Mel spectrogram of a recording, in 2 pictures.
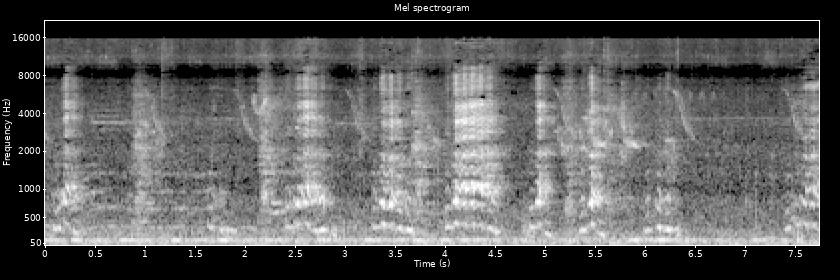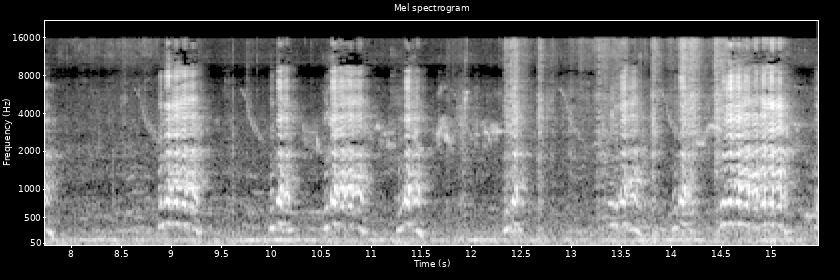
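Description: Goats bleat repeatedly in short, wavering, nasal cries over a steady low hum.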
